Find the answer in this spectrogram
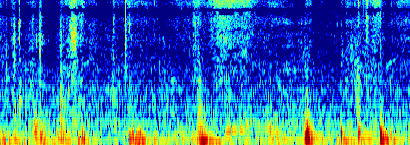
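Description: Irregular low knocks and bumps against the side of a boat, about seven in all and the two sharpest near the end, as a jug line with a hooked catfish is hauled up alongside.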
